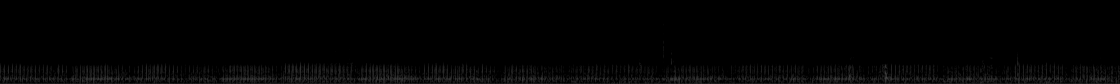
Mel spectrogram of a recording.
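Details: {'caption': 'Sleeping cat purring softly: a low, continuous rumbling purr pulsing steadily in and out with each breath, quiet and close, with a faint background hiss.'}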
